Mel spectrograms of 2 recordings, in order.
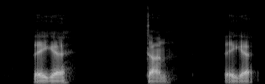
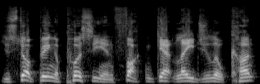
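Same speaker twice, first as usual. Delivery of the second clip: hammed-up aggressive rant, much higher; aggressive coach; 8 semitones higher than usual. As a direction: bark it like a drill sergeant. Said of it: "The aggressive Andy who was like".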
